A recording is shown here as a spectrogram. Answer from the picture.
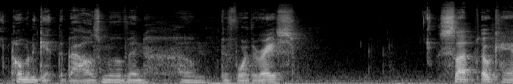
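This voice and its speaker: A soft-spoken man at a moderate pace, fairly low in pitch with fairly even intonation, amid noticeable background noise and audible room echo. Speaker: running vlogger. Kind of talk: casual vlog.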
